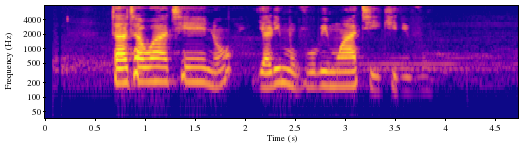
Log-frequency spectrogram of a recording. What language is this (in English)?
Ganda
